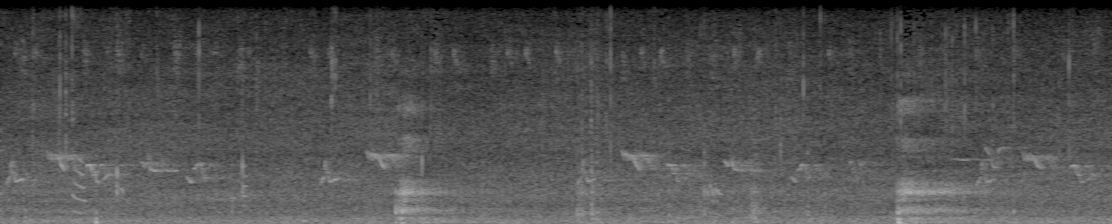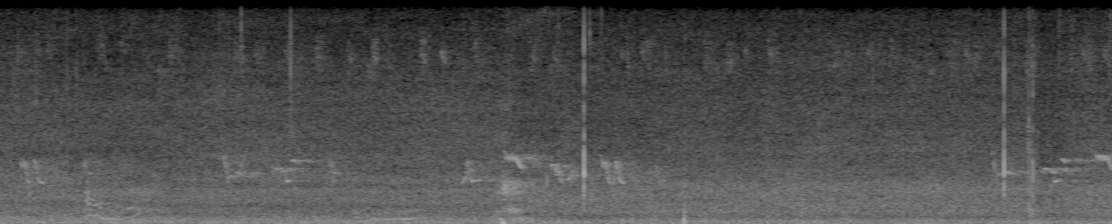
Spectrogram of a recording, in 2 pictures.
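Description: Outdoor ambience: steady background noise with birds chirping on and off, and a few brief clicks and knocks, about four, nine and sixteen seconds in, as a plastic action figure is handled on a wooden table.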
